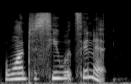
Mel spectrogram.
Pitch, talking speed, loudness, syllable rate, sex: 270 Hz, 320 wpm, -17 LUFS, 7.1 syllables/s, female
